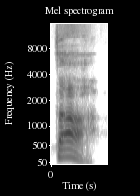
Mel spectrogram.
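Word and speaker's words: תָּו: And then you'll see the Tha. Many will pronounce it Tov in the Israeli. Again, I'm doing ancient Hebrew, the Tha.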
